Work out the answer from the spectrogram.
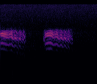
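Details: Greylag goose at close range: two loud, harmonic, nasal honks, each about half a second long and steady in pitch, separated by a short pause, against quiet low background rumble.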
